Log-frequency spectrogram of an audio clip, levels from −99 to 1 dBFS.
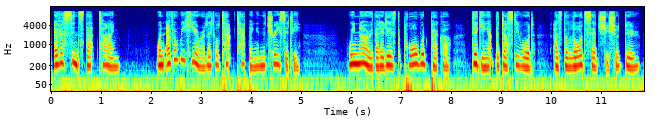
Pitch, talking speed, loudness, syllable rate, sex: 205 Hz, 175 wpm, -20 LUFS, 5.0 syllables/s, female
